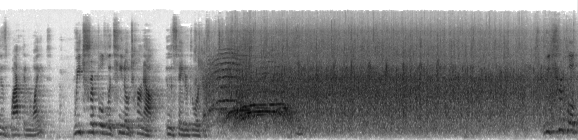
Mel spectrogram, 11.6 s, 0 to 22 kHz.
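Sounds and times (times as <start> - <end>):
speech: 0.0 - 4.7, 10.9 - 11.5
sustained applause from a large audience: 4.0 - 11.5.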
